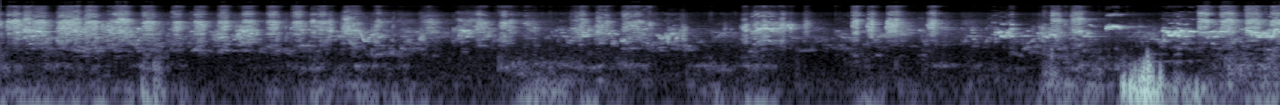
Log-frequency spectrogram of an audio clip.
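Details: Budgies chirp while eating grass: a busy stream of quick high twittering and warbled notes from several birds, with a short low thump near the end.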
